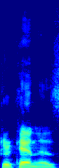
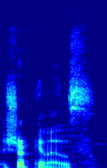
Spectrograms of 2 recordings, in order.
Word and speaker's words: Kirkenes: Actually, a fun fact: this isn't pronounced Turkenas. It's actually from what I understand, it's actually pronounced Shirkenas. It's Norwegian apparently.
